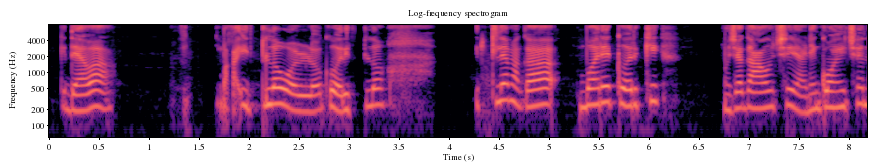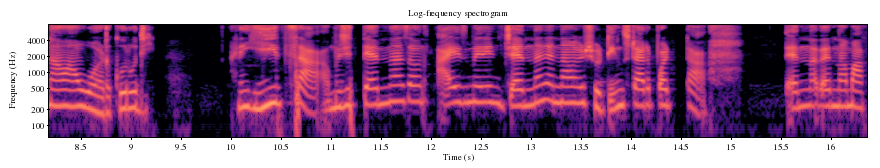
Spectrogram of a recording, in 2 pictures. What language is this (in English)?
Konkani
